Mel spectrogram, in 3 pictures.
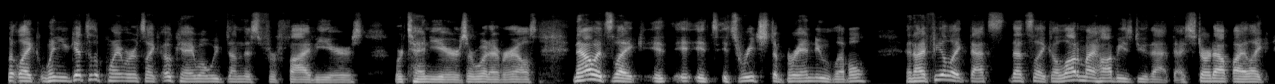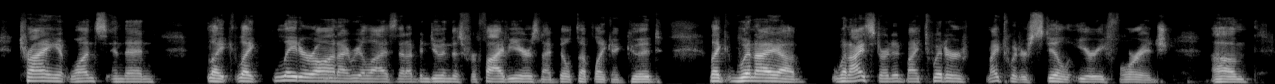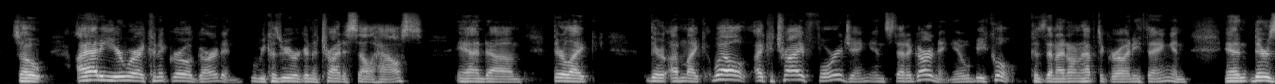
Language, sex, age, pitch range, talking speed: English, male, 30-49, 130-165 Hz, 230 wpm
